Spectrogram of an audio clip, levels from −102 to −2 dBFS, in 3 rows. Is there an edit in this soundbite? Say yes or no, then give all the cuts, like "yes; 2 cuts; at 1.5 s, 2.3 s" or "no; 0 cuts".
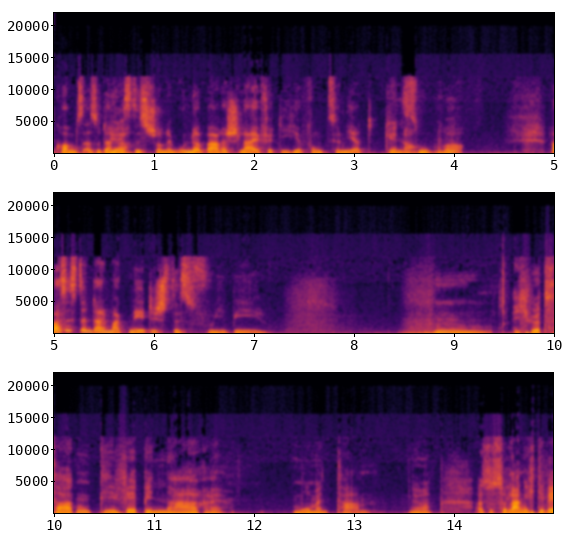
no; 0 cuts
